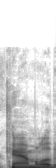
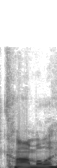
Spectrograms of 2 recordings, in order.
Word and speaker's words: Kamala: By the way, remember early on, stop calling her Kamala. That shows you don't care enough to say her name right. – Mm-hmm. – It's Kamala Harris.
